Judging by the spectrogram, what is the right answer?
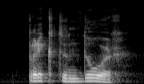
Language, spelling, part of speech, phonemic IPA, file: Dutch, prikten door, verb, /ˈprɪktə(n) ˈdor/, Nl-prikten door.ogg
- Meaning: inflection of doorprikken: 1. plural past indicative 2. plural past subjunctive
